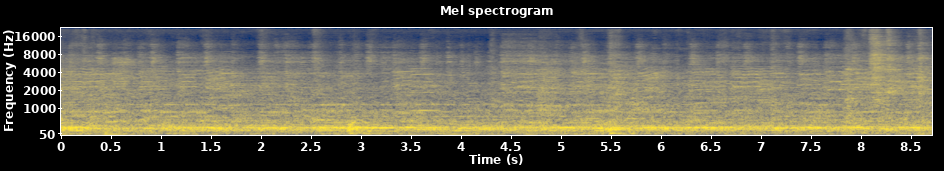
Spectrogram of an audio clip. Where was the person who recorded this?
in a cafe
